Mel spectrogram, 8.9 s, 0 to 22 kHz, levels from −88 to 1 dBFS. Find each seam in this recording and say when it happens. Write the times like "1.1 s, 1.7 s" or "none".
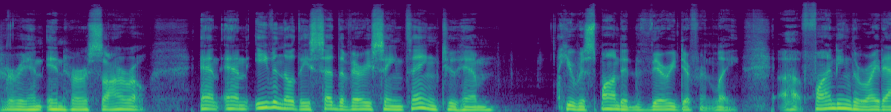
7.6 s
